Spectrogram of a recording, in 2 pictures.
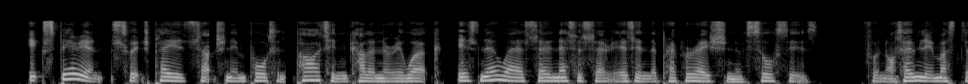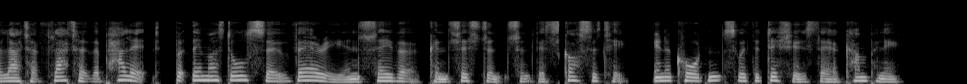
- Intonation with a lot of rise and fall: No, average, 3.7 semitones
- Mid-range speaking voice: Yes, medium, 155 Hz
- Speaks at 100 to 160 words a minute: Yes, average, 145 wpm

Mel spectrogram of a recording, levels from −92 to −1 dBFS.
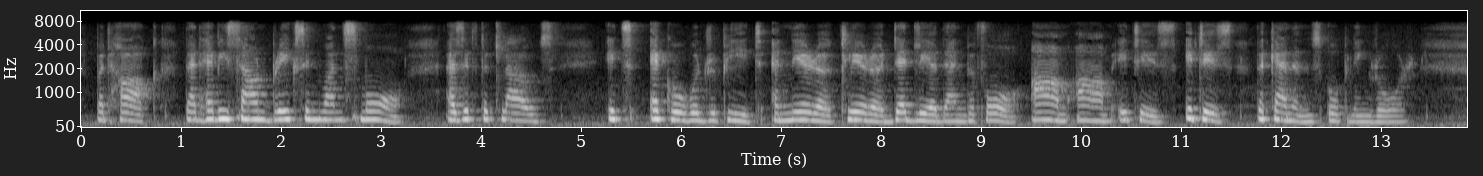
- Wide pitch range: No, average, 3.6 semitones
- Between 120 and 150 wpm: Yes, average, 145 wpm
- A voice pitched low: No, high, 210 Hz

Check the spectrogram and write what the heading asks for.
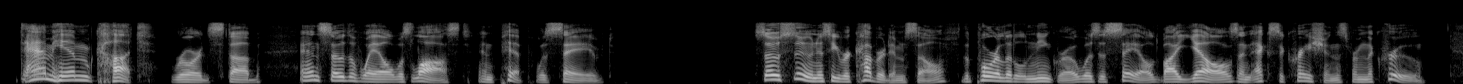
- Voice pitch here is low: Yes, low, 125 Hz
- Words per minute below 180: Yes, average, 140 wpm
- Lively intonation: Yes, wide, 7.1 semitones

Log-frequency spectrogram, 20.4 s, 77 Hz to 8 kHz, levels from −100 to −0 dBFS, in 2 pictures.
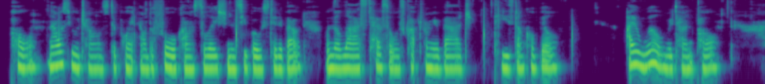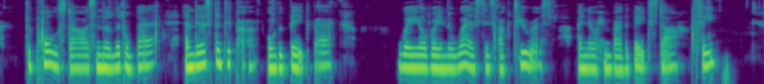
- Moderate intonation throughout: No, narrow, 2.2 semitones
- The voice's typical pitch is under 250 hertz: Yes, high, 190 Hz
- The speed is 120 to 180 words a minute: Yes, average, 170 wpm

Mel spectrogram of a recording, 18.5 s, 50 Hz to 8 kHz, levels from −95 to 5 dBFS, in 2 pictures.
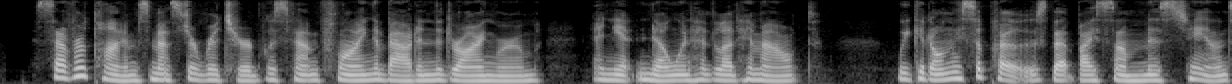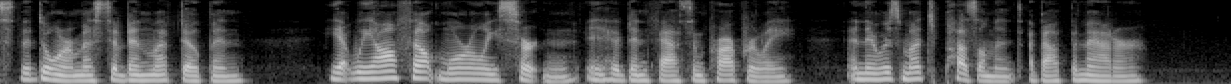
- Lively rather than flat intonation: No, average, 3.1 semitones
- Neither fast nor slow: Yes, average, 175 wpm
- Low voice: No, medium, 145 Hz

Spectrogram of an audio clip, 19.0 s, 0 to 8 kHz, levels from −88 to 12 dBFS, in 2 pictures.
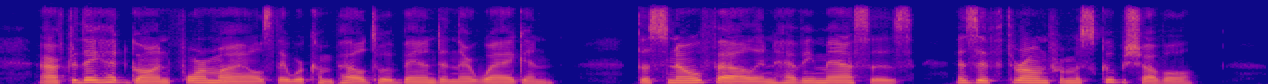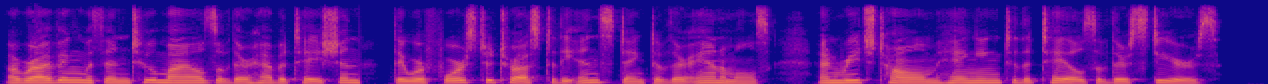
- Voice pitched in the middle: Yes, medium, 170 Hz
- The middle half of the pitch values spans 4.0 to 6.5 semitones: No, average, 2.8 semitones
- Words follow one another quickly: No, average, 170 wpm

